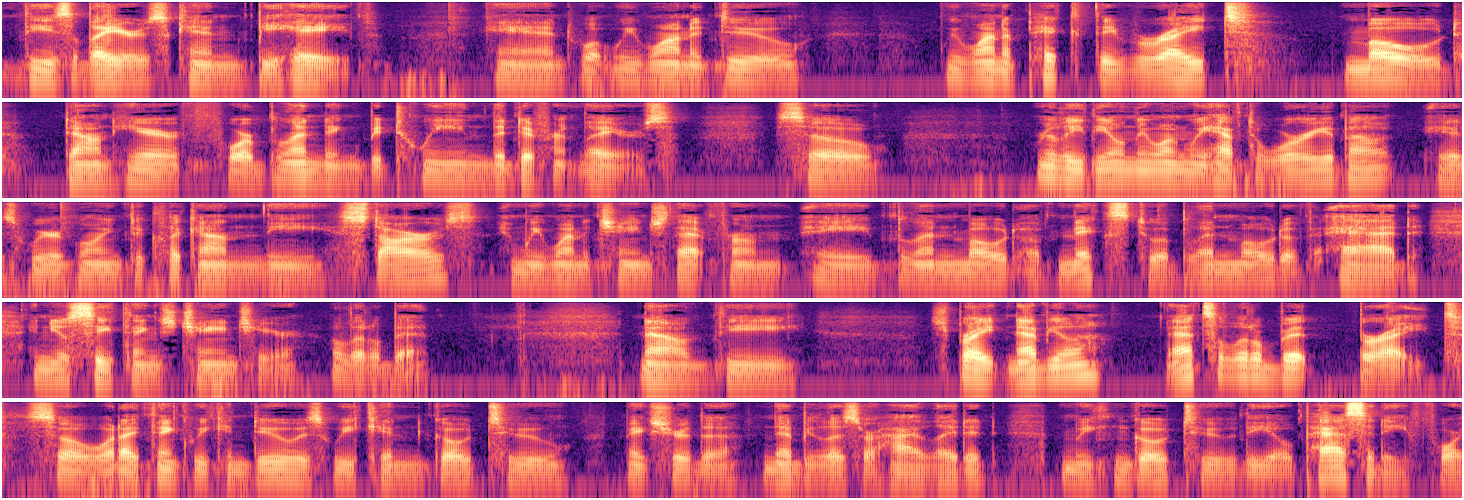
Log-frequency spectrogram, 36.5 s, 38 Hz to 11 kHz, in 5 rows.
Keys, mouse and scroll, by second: 13.3 click, 20.3 click, 21.9 click, 26.8 click, 35.7 click.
